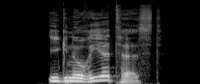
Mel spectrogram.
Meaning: inflection of ignorieren: 1. second-person singular preterite 2. second-person singular subjunctive II
- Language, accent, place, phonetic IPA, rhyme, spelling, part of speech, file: German, Germany, Berlin, [ɪɡnoˈʁiːɐ̯təst], -iːɐ̯təst, ignoriertest, verb, De-ignoriertest.ogg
